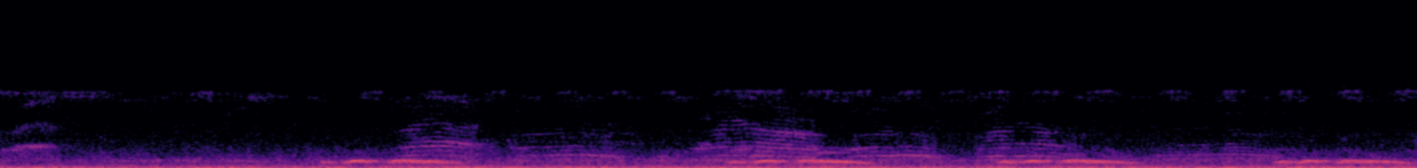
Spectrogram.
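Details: Bird cooing four times in low, hollow two-part phrases while other birds add higher, bright chirps and whistled notes between them, over a low continuous rumble.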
